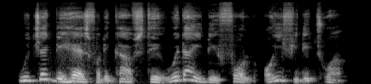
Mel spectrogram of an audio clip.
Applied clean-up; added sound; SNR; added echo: neural mask model RNNoise.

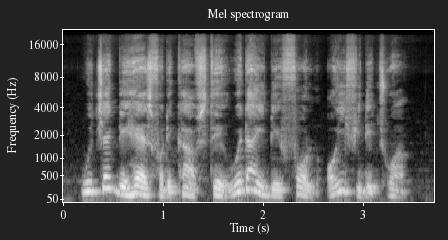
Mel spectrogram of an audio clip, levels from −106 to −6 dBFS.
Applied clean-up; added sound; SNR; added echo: none; none; none; none.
